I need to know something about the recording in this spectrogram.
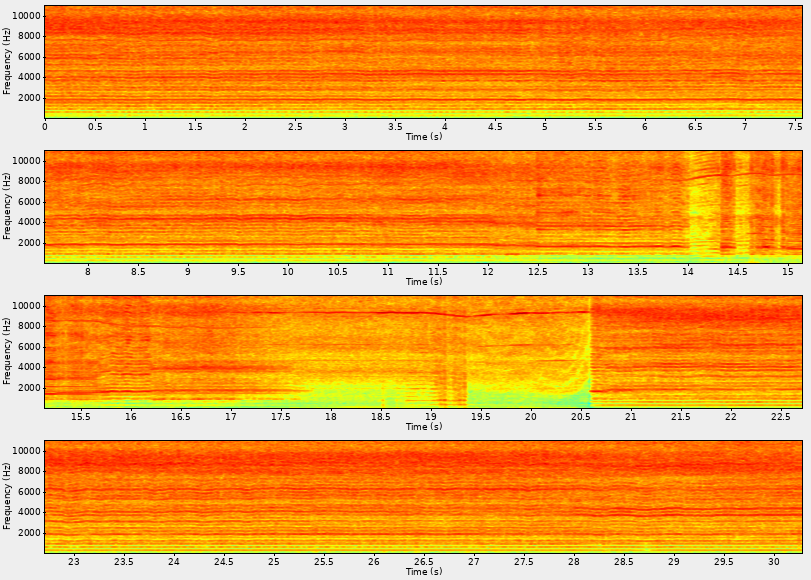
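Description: Hand-held rotary tool with a cutting-guide base running at high speed, its thin bit cutting through plywood: a steady high whine. About halfway through the whine wavers with a few knocks, then drops away for about three seconds and comes back suddenly at full pitch.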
